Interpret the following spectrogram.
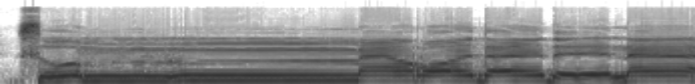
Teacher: তো এখানে দেখুন হরকতের বামে মিমের উপরে তাসদিদ আছে এই কারণে এই পেশওয়ালা সাটি তাসদিদওয়ালা মিমের সাথে 3 সেকেন্ড পরিমাণ গুন্নাহ করে পড়ব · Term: ওয়াজিব গুন্না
